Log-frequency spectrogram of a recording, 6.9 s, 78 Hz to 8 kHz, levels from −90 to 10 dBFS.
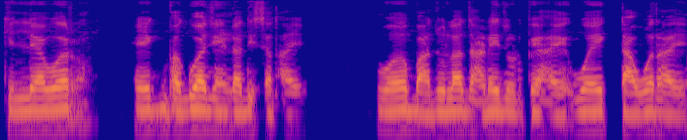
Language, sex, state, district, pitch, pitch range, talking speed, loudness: Marathi, male, Maharashtra, Sindhudurg, 100 Hz, 95-105 Hz, 130 wpm, -27 LUFS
